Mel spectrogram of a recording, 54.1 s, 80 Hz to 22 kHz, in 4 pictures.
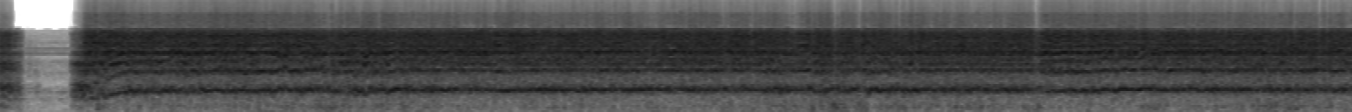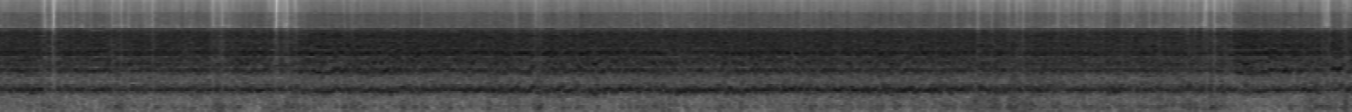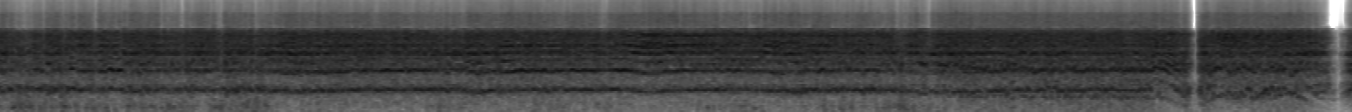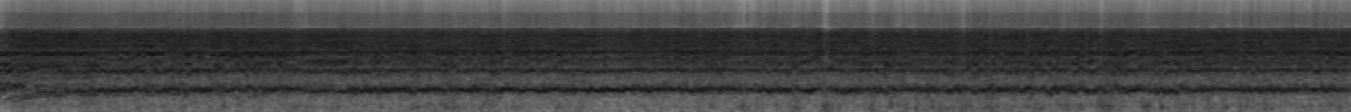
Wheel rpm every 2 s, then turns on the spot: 100, 220, 230, 230, 230, 220, 230, 230, 230, 220, 230, 240, 230, 230, 230, 230, 230, 220, 200, 130, 140, 220, 230, 230, 230, 230, 230.
none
